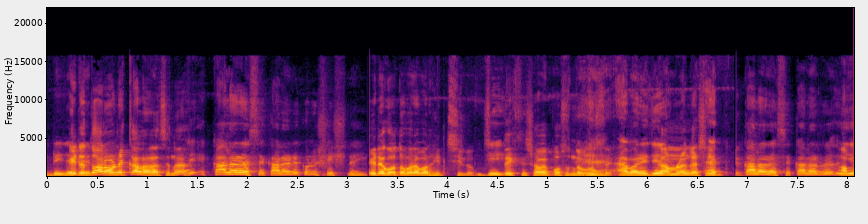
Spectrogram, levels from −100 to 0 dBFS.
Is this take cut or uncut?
cut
